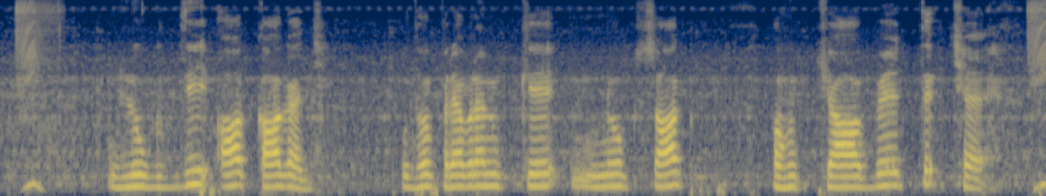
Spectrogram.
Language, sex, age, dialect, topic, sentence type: Maithili, male, 25-30, Southern/Standard, agriculture, statement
